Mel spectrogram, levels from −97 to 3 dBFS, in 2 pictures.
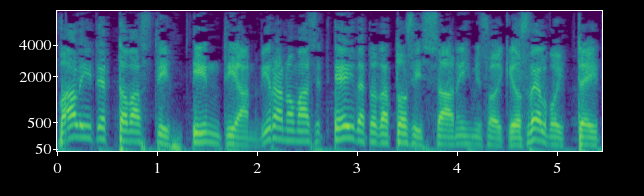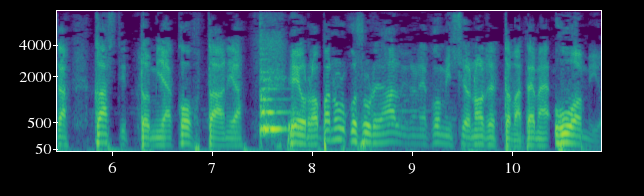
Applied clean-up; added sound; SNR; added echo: none; Bowed string instrument; -2 dB; none.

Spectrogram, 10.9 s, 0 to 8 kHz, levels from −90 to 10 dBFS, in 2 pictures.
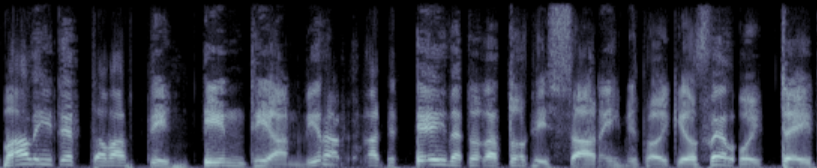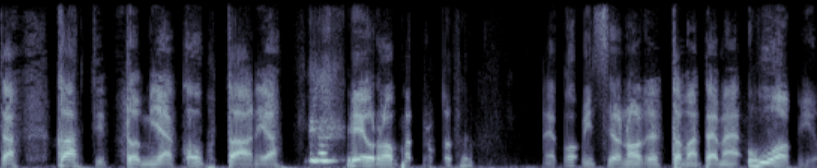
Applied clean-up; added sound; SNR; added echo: neural diffusion model UNIVERSE++.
